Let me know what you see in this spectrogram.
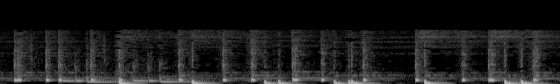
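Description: From the first second to the end, the music carries a doubled audio track: a second, full-band copy runs roughly 0.7 s behind the first at about the same loudness, so every attack lands twice with no decay or room colour on the echo. The likely cause is the same signal reaching the mix twice, once through a slower path. On a waveform, each transient has a twin of similar height about 0.7 s later; a spectrogram shows every onset pattern repeated at that fixed offset.

Running alongside it for the whole clip is heavy MP3 compression. Nothing is present above 5 kHz, so the top end sounds dull and boxy, and the remaining content has a watery, swirling quality with metallic chirps on bright sounds and smeared attacks. This level of damage points to a very low bitrate, where the encoder has to discard treble and weak detail. A spectrogram shows a hard ceiling at 5 kHz and blotchy, flickering patches below it where quiet components switch on and off.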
